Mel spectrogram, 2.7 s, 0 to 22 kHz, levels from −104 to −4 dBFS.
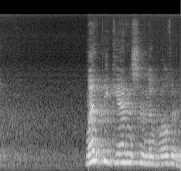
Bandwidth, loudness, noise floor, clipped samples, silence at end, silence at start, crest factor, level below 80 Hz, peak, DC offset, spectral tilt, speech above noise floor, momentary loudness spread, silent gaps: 16 kHz; -21 LUFS; -53 dBFS; under 0.1%; 0 s; 0 s; 18 dB; -66 dBFS; -4 dBFS; under 0.1%; -6 dB/octave; 33 dB; 6 LU; none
